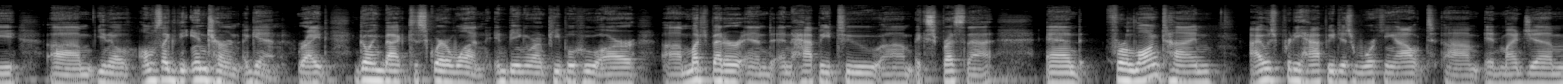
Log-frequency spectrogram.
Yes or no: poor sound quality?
no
